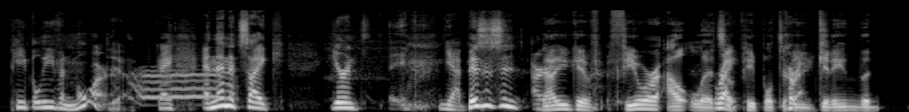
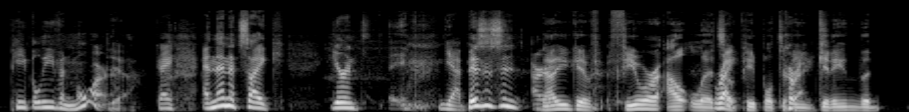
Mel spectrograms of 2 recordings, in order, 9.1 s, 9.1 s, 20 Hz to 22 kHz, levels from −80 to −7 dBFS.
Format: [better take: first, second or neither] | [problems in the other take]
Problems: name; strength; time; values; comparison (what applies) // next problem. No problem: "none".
second | dog barking; noticeable; from 1.5 to 2.5 s; peak 9 dB below the speech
